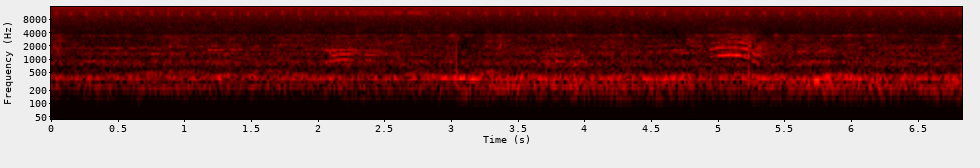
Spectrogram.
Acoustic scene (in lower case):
park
